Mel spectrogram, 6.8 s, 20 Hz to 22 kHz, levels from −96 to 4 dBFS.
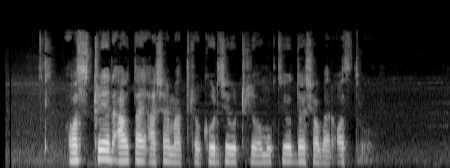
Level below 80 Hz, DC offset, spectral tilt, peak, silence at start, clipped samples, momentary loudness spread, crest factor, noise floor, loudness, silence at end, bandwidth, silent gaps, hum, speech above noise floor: -70 dBFS; under 0.1%; -6 dB/octave; -2 dBFS; 0.65 s; under 0.1%; 16 LU; 22 dB; -67 dBFS; -22 LUFS; 1.55 s; 11.5 kHz; none; none; 45 dB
